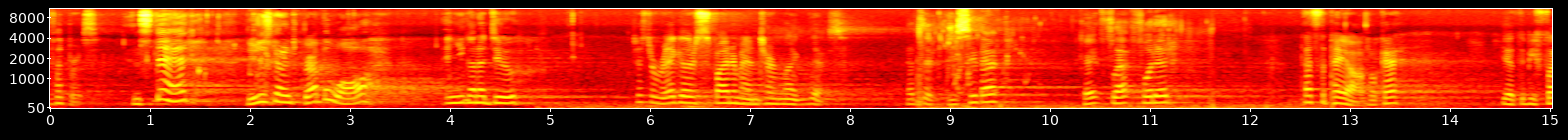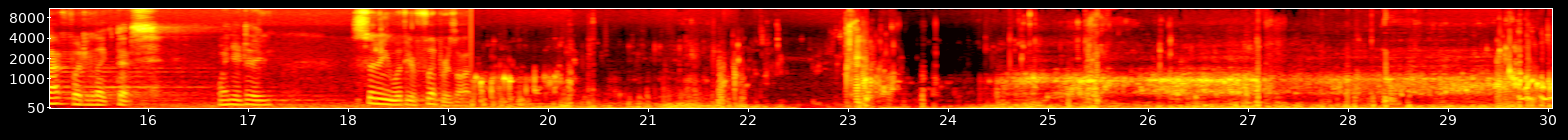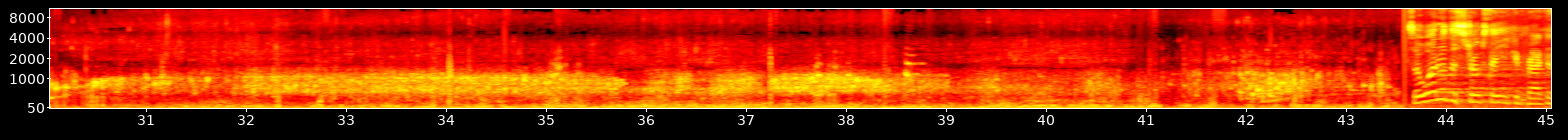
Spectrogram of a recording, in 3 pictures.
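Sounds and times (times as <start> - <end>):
underwater water rush and gurgle: 19.2 - 43.7.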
